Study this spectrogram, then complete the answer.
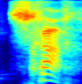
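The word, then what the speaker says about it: סכך: It's the schach.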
